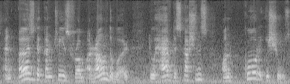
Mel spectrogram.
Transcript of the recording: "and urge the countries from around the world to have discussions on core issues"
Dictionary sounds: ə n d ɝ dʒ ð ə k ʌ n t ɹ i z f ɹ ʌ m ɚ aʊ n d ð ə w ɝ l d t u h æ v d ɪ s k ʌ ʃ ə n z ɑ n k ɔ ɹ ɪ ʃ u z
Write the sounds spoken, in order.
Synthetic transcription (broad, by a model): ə n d ɝ dʒ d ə k ʌ n t ɹ i z f ɹ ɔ m ɚ aʊ n d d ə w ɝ l d t u h æ v d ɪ s k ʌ ʃ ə n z ɑ n k ɔ ɹ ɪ ʃ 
